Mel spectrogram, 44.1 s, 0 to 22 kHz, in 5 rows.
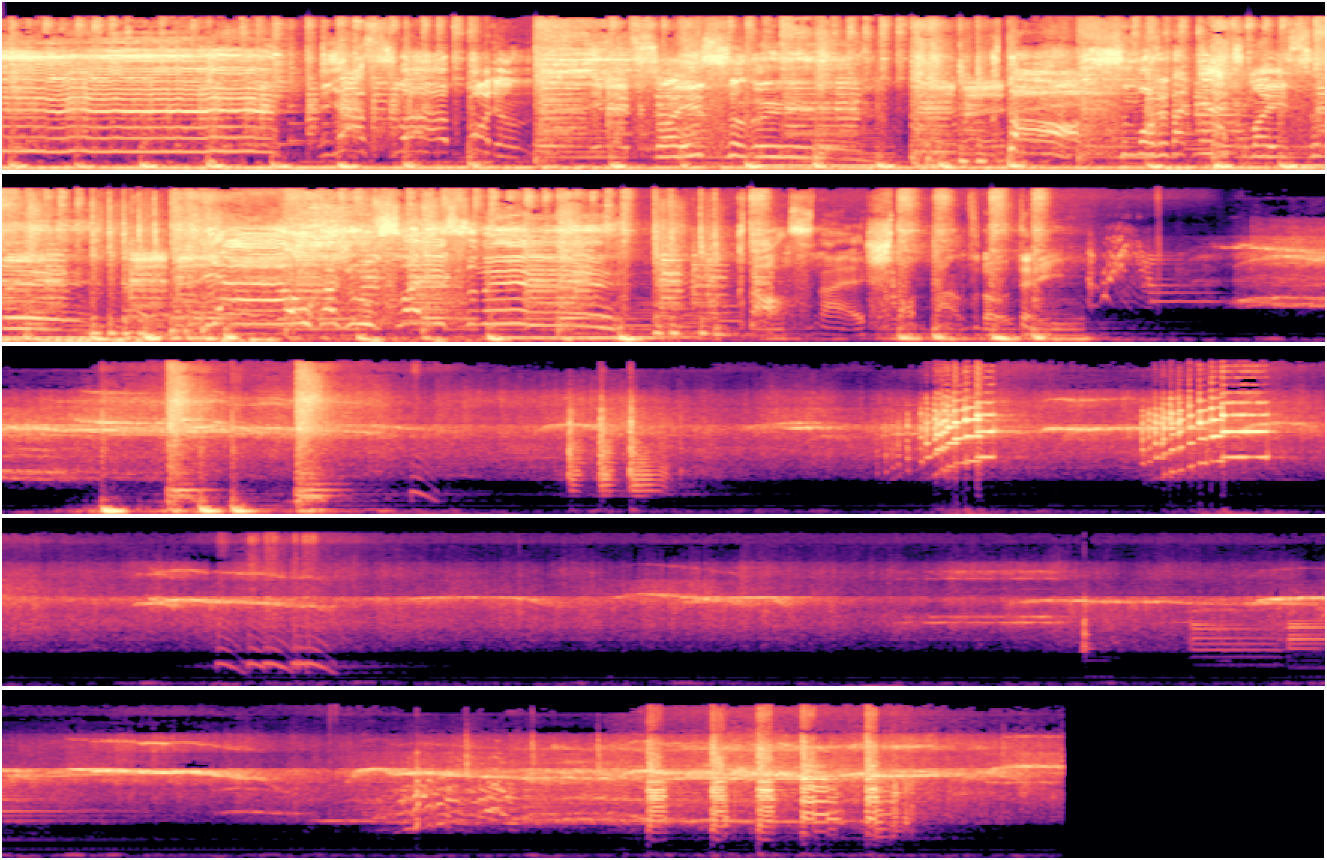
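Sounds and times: high-pitched electronic rock music: 0.0 - 16.3, 18.2 - 20.1.

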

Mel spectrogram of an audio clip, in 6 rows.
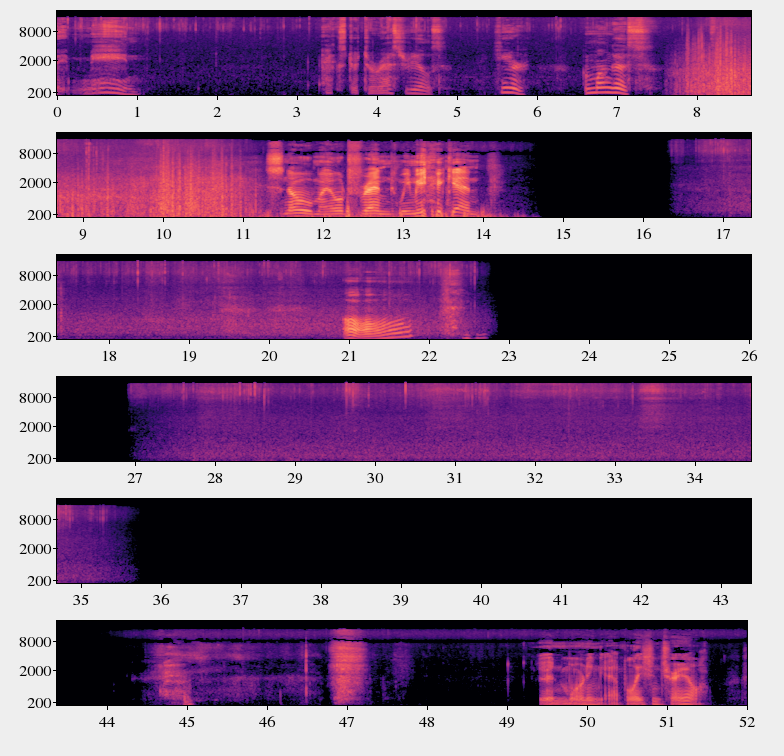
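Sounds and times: faint outdoor rush: 0.0 - 14.7, 16.4 - 22.9, 27.0 - 35.8, 44.4 - 52.0
wind buffeting microphone: 7.6 - 14.7
dry leaves crackling: 16.4 - 22.3.

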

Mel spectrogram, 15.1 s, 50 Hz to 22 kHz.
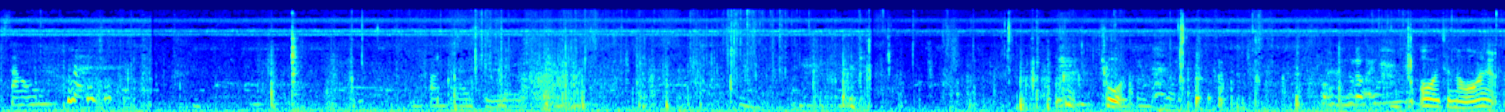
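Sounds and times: steady high-pitched hiss: 0.0 - 15.0
bread crust crackling: 4.3 - 11.0.

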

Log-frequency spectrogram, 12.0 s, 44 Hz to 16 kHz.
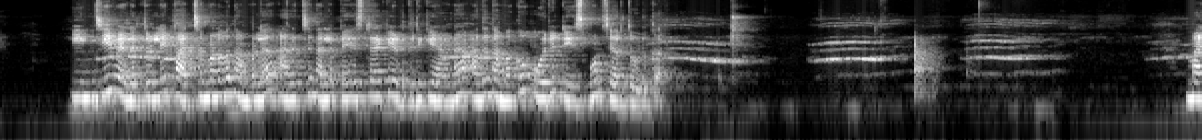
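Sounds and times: cat meowing: 0.9 - 2.2, 6.6 - 7.3, 8.1 - 10.6.

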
